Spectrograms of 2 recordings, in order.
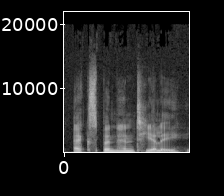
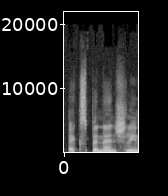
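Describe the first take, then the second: First: The consonant before the ending sounds like t. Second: The consonant before the ending sounds like sh. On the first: The speaker calls it wrong. "not exponentially. Even though it has a T" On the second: The speaker calls it right. "it's exponentially, ... we give it a sh sound"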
